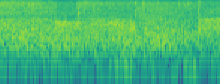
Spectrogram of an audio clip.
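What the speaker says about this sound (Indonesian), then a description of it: "Tepuk tangan sekali lagi." Applause in an elementary school class presentation session, a dense, loud, continuous wash of clapping that holds evenly throughout with no voices over it.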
